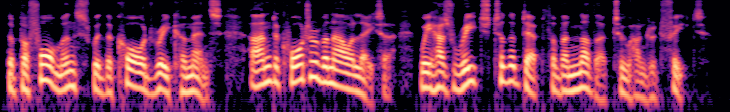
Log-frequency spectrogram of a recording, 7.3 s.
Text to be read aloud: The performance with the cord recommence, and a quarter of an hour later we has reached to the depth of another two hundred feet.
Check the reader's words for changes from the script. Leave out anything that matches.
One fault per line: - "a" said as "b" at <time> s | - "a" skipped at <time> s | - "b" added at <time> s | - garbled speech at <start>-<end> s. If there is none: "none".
none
